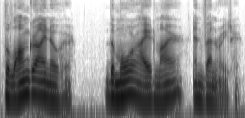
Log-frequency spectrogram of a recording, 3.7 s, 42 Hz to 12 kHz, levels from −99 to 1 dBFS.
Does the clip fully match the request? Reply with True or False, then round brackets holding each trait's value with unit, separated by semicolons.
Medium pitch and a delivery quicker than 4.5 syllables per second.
False (110 Hz; 6.0 syllables/s)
